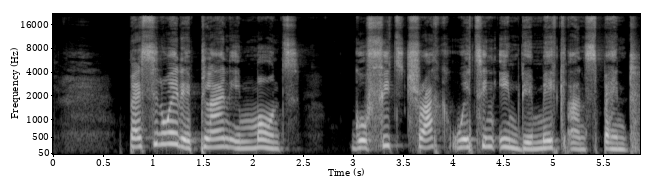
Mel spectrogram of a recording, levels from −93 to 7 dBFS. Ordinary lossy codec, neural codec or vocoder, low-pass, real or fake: none; none; none; real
